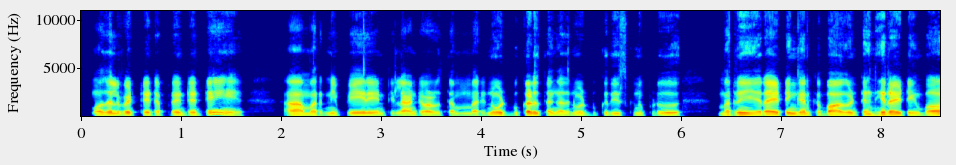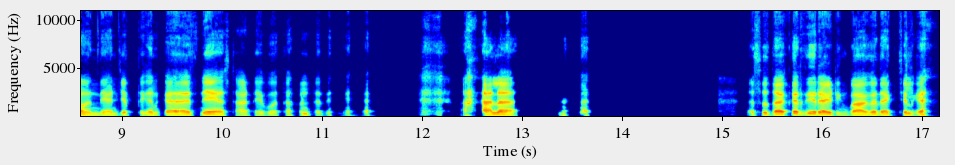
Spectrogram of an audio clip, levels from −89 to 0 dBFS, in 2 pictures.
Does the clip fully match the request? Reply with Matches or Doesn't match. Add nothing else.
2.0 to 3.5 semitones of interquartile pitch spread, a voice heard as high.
Doesn't match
